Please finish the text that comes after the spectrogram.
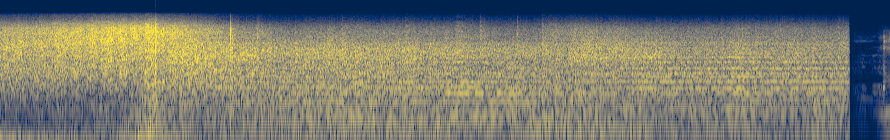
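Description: Heavy rain lashes down in the Malnad coffee-growing hills, a loud, unbroken roar with deep rumbling underneath, building slightly early on before cutting off abruptly near the end.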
